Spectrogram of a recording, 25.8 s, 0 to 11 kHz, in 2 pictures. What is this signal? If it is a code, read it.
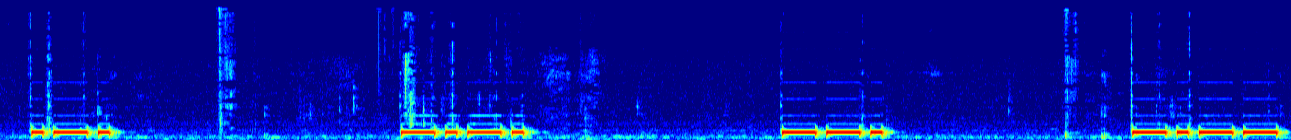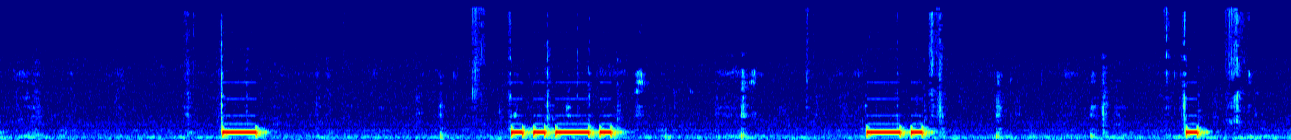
Morse code, heard as a keyed tone, about 11 wpm, 660 Hz. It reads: R C G Y T F N E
